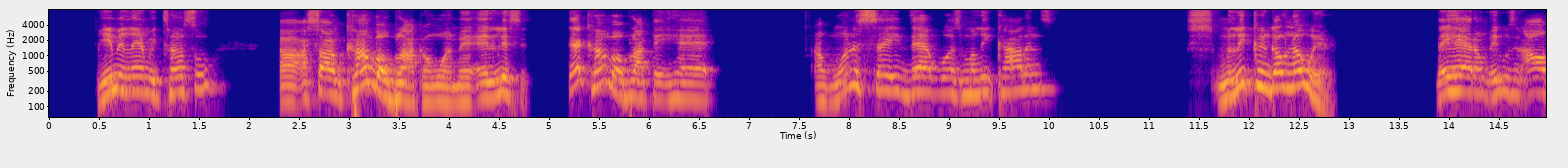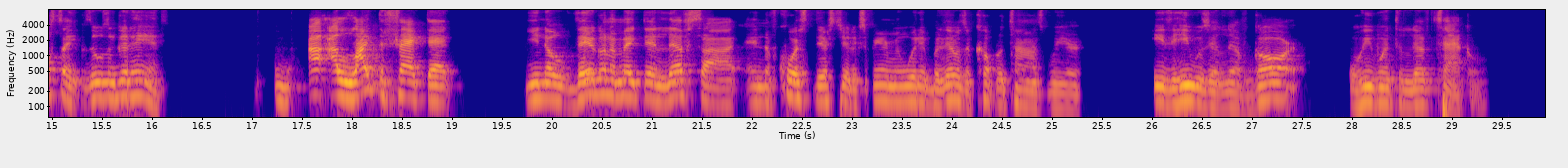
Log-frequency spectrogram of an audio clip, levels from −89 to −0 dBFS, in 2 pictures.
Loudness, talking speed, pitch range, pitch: -23 LUFS, 180 wpm, 125-185 Hz, 150 Hz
